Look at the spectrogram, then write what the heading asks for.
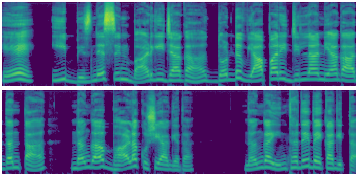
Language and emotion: Kannada, surprised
